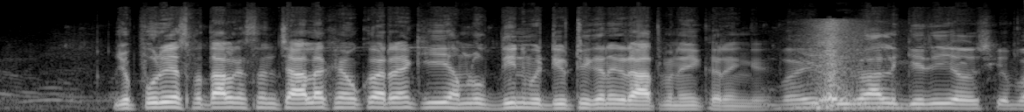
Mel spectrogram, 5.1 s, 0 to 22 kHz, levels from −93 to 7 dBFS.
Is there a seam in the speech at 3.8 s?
yes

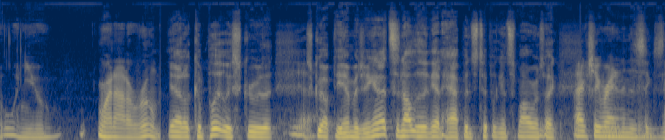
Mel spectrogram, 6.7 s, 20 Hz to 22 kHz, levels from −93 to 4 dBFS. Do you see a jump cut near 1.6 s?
yes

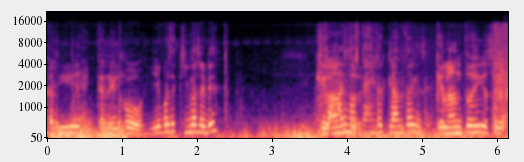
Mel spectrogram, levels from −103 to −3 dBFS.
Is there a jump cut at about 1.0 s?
yes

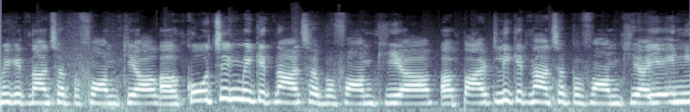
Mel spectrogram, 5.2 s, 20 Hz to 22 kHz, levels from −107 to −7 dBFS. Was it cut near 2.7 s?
no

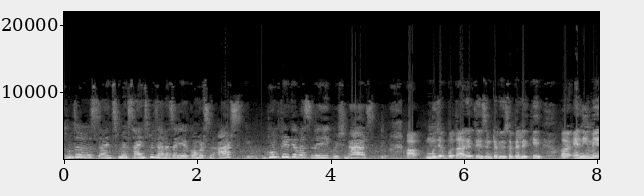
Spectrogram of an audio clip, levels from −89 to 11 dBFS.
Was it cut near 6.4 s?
no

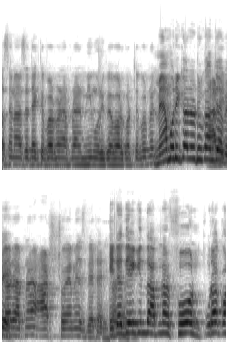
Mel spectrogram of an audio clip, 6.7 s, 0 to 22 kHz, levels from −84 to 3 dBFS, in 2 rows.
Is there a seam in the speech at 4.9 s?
yes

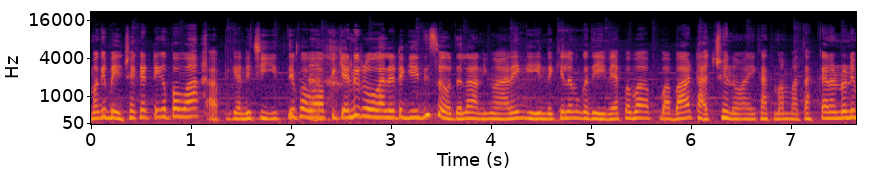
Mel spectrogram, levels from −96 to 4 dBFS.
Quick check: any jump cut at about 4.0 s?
no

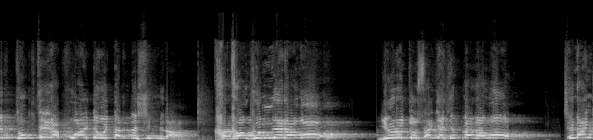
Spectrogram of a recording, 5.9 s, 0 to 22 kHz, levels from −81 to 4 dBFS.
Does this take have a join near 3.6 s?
no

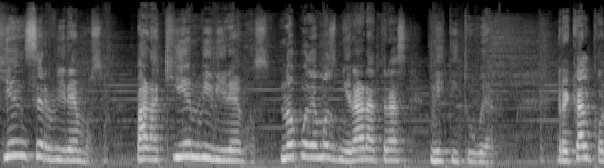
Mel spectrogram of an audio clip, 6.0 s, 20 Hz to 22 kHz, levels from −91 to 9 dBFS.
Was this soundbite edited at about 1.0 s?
no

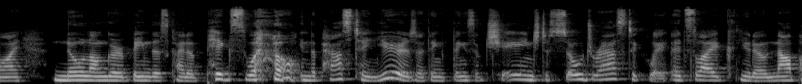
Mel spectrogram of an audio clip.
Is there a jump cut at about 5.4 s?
no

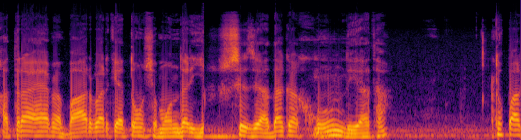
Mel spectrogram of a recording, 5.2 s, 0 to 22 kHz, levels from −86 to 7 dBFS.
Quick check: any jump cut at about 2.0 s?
yes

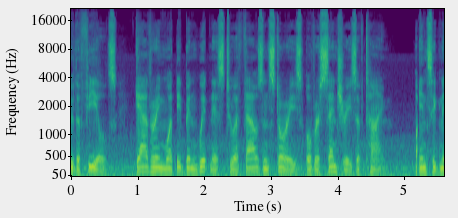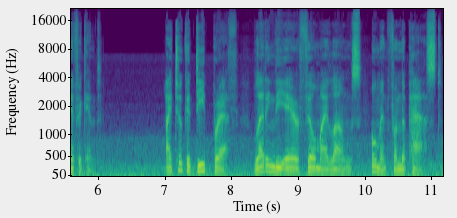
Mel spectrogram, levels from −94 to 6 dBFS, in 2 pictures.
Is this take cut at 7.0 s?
no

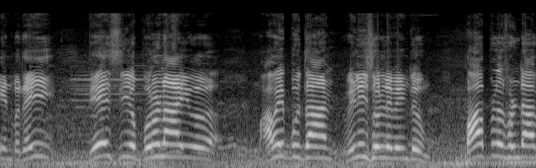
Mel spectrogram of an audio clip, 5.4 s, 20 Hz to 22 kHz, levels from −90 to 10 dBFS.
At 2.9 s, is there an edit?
no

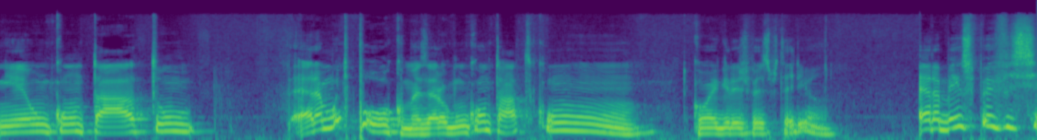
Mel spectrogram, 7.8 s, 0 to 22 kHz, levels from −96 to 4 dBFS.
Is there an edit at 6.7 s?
yes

